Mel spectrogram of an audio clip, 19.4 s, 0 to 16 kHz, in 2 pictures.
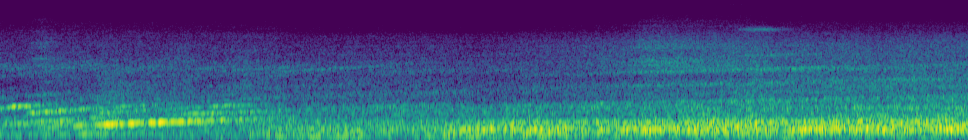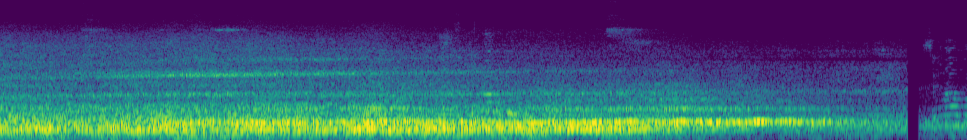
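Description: London Underground Jubilee line 1996 Stock train pulling out of the station. Its traction motors whine upward in pitch over the first few seconds, then the run of the train along the rails builds into a steady rumble that grows louder until near the end.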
